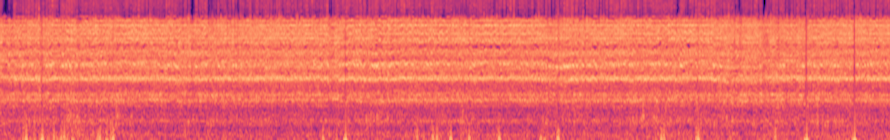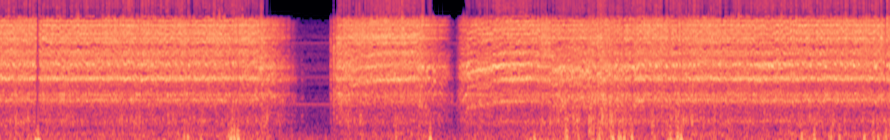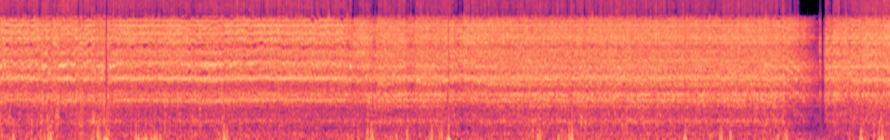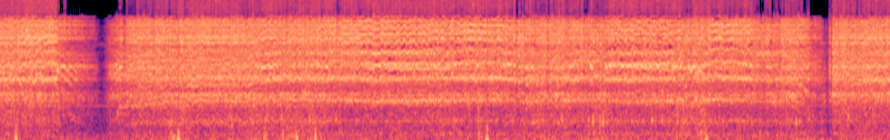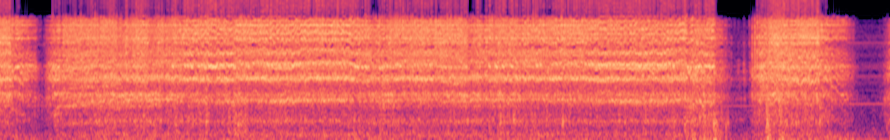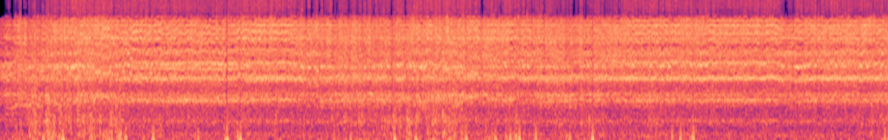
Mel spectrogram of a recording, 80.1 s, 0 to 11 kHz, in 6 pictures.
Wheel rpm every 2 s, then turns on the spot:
240, 230, 230, 230, 230, 230, 240, 230, 160, 150, 160, 220, 230, 230, 230, 230, 220, 220, 210, 140, 120, 190, 230, 220, 220, 220, 130, 170, 220, 230, 230, 210, 120, 110, 230, 220, 230, 230, 230, 230.
none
